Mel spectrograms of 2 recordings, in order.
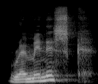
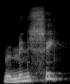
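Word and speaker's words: reminisce: Reminisk, reminiska, reminis, reminis. Więc wystarczy sobie wejść, sprawdzić wymowę, odsłuchać choćby na zwykłym translatorze i mamy reminis.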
